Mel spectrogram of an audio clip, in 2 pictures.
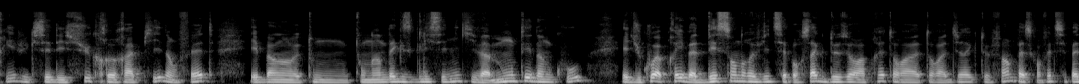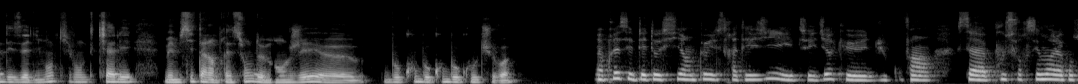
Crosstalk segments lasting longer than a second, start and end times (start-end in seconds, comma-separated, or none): none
